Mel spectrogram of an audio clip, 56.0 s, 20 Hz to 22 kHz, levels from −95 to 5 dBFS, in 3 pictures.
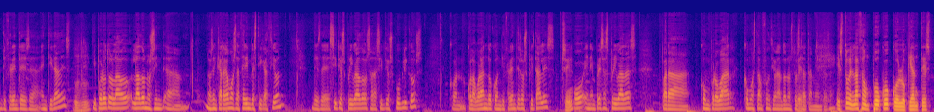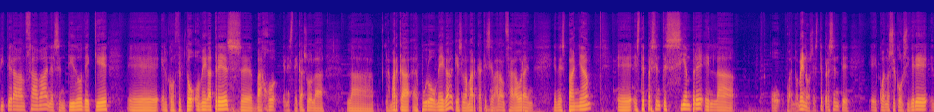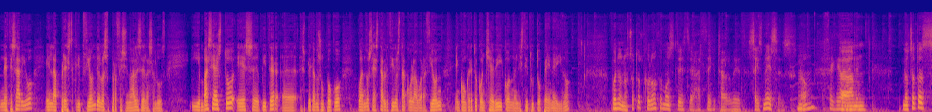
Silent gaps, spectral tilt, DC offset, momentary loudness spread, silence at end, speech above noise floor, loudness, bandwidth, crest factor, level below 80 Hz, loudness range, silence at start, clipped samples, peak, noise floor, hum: none; -6.5 dB/octave; under 0.1%; 14 LU; 0 s; 27 dB; -25 LUFS; 14 kHz; 22 dB; -42 dBFS; 9 LU; 0 s; under 0.1%; -2 dBFS; -51 dBFS; none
